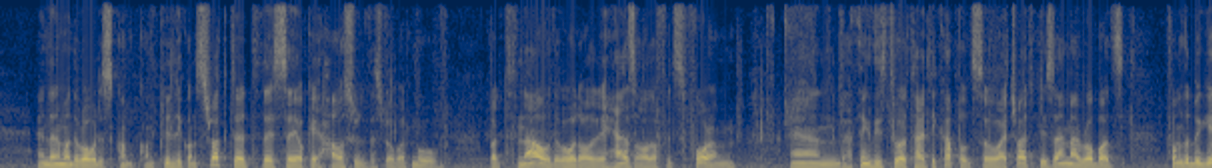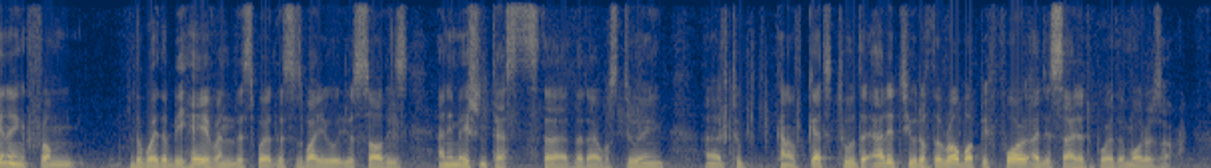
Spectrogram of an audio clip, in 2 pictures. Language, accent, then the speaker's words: English; Germany; also born or lived in Israel; I grew up in Germany and in Israel, so half of my childhood in each of the countries.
